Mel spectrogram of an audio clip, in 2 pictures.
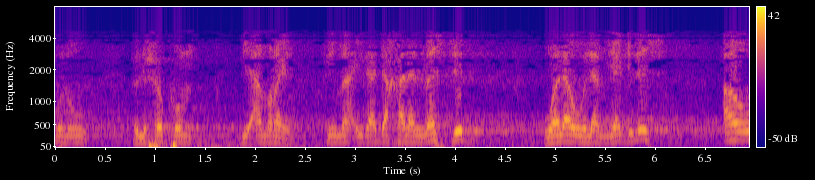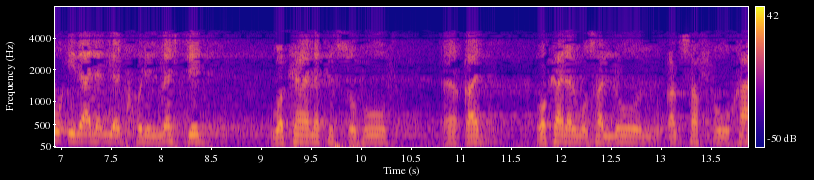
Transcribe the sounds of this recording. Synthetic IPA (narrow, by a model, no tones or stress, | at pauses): ʊlu | ɪlħʊkm | bɪʔamɾˤeːn | fiːmaʔɪðad̪axalalmasd͡ʒɪd̪ | walawlamjad͡ʒlɪs | ʔawʔɪðalamjad̪xʊlɪlmasd͡ʒɪd̪ | wakaːnat̪ɨsˤːʊfuːf | qɑd̪ | wʔakaːnalmʊsˤɑlːuːnqɑd̪sˤɑfːuxaː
